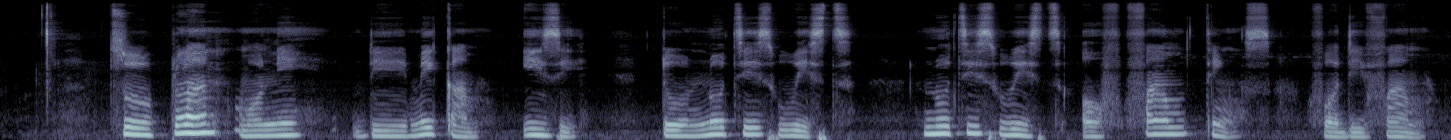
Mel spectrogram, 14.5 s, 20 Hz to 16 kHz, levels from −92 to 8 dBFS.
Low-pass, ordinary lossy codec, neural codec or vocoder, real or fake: 14.4 kHz; none; none; real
